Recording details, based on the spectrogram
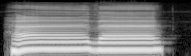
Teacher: Hadza huruf ha kita panjangkan dua harakat karena terdapat tanda alif kecil di atasnya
